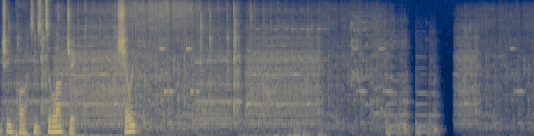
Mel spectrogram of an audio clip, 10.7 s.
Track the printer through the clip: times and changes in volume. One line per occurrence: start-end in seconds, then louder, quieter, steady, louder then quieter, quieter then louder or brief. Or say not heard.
0.0-10.6 quieter.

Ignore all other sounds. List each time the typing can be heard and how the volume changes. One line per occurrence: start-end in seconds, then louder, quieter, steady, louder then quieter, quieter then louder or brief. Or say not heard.
not heard.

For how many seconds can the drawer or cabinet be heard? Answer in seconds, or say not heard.
2 s.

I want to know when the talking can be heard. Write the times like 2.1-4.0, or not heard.
0.0-2.7.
